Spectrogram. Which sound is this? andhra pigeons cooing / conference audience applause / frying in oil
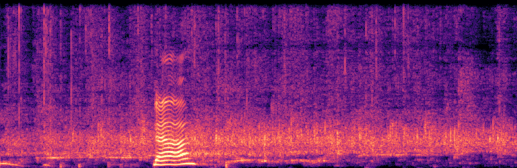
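conference audience applause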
